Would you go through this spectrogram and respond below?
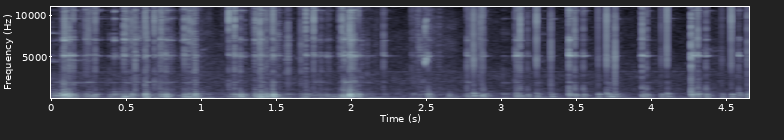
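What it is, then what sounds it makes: Cut glass tumbler tapped and scratched with nails. Long nails tap and scratch the side and star-cut base of an empty, hollow cut-crystal tumbler lying on its side. Quick, bright clicking taps with very short ring come in uneven bursts, mixed with a thin, hissy scraping.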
